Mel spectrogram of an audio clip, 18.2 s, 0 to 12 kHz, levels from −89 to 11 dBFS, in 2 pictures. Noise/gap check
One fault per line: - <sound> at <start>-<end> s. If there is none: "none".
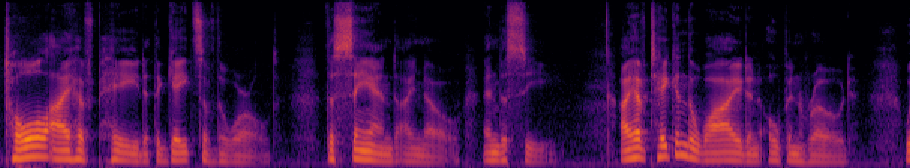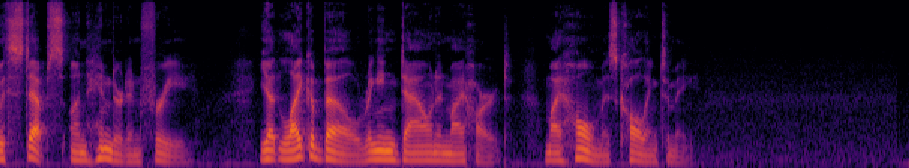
none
